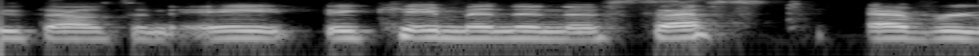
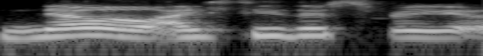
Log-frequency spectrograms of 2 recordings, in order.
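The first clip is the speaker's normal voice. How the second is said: ordinary delivery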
